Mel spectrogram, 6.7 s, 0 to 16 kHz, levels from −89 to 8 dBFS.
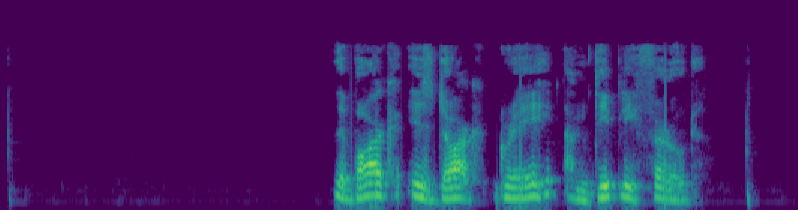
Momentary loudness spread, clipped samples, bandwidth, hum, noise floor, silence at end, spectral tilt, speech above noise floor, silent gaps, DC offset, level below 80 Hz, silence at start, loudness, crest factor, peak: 12 LU; under 0.1%; 8.2 kHz; none; -89 dBFS; 0.85 s; -7 dB/octave; 69 dB; none; under 0.1%; -58 dBFS; 2.8 s; -21 LUFS; 22 dB; -2 dBFS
